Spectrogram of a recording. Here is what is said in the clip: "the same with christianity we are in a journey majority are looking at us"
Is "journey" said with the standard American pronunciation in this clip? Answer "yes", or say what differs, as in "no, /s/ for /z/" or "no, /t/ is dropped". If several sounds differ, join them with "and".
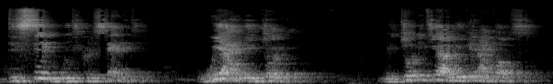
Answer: no, /n/ is dropped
